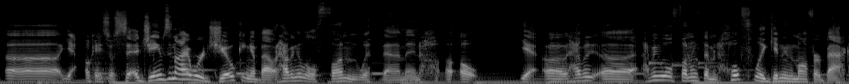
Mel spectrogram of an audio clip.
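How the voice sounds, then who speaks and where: A young man streaming, reading stories and chatting casually, swearing and using lots of fillers. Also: mid-range voice.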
